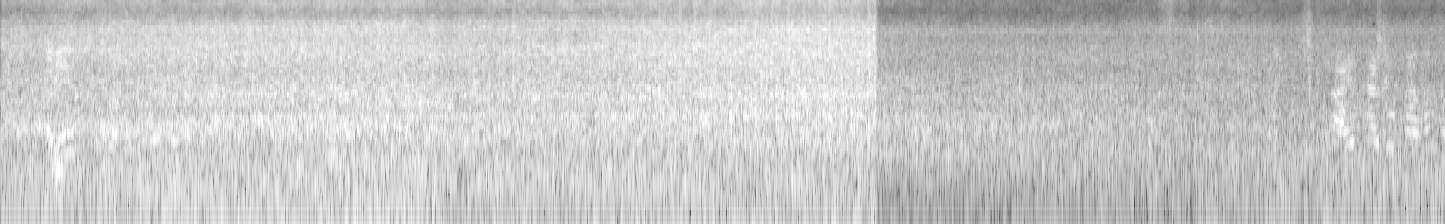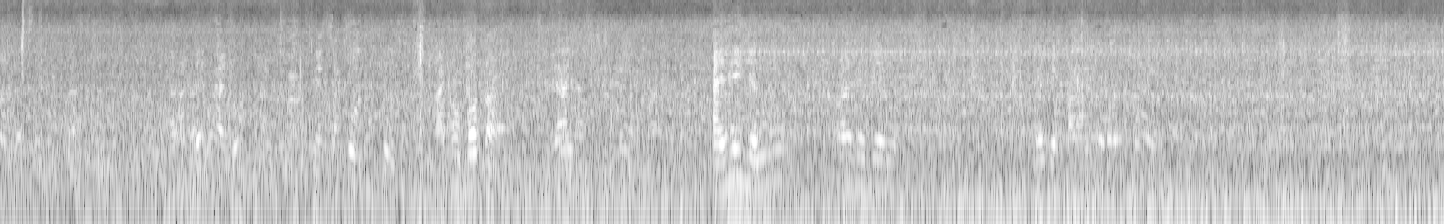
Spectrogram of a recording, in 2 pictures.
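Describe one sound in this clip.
A bus engine idles nearby.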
